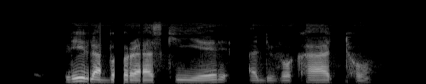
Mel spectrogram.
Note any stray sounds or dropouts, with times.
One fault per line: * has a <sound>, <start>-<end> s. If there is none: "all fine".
* has a dropout, 1.1-1.2 s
